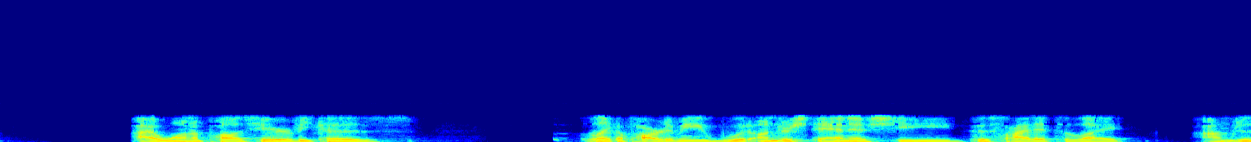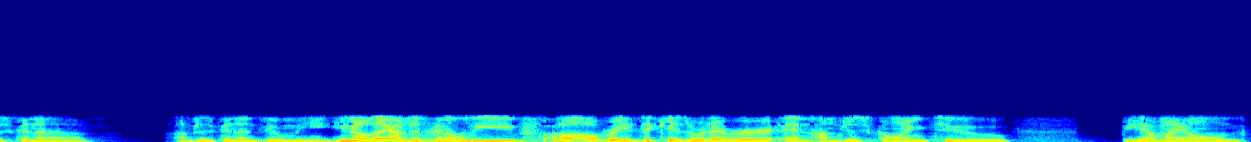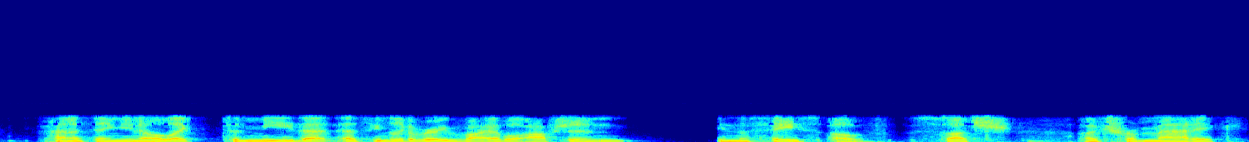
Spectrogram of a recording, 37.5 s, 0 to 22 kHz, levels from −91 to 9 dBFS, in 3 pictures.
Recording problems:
garbled, watery; badly; nothing above 4 kHz
wrong speed, natural pitch; too slow; 0.6 times normal speed

